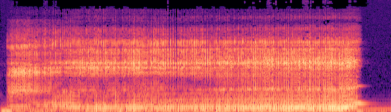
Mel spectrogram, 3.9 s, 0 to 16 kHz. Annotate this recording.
long.scratch.03
friction, instrument, daxophone, idiophone, wood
